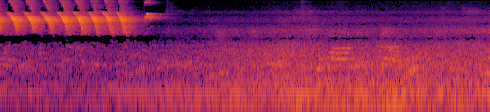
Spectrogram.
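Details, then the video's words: Bananaquit song: a fast run of high, buzzy, descending notes, about a dozen in just over a second, then near silence with faint background hiss. "O melhor canto de sibite."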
